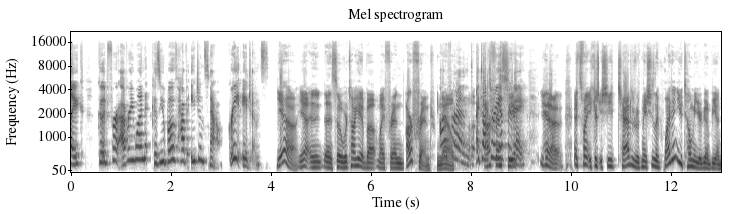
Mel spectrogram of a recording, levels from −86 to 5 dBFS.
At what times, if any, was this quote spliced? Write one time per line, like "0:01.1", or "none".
0:01.6
0:03.0
0:04.0
0:06.7
0:07.3
0:10.6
